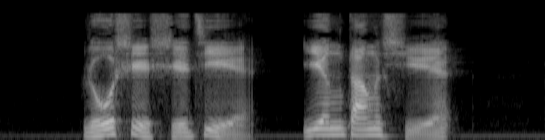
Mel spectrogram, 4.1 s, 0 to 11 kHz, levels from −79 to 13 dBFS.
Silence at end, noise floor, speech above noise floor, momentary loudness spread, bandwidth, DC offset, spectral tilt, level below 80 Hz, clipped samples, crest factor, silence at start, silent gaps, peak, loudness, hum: 0.7 s; -64 dBFS; 44 dB; 9 LU; 8 kHz; under 0.1%; -4 dB/octave; -50 dBFS; under 0.1%; 20 dB; 0.65 s; none; -2 dBFS; -20 LUFS; none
